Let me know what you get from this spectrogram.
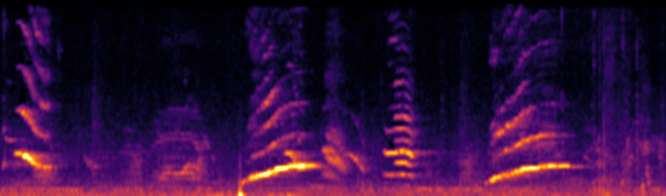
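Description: Birds calling in a series of whistled notes: two long rising whistles, a little over two seconds in and again about five seconds in, with shorter downward-sliding notes and quick chirps between them.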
